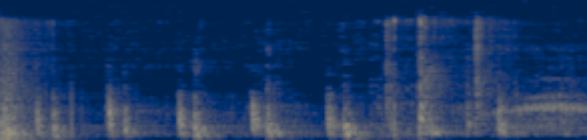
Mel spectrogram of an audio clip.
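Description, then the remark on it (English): A series of solid knocks by Sergeant Preston on a wooden cabin door, irregular and fairly loud, ending with a faint, steady higher-pitched tone that lingers after the last raps. “A moment later, Sergeant Preston knocked on the door.”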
